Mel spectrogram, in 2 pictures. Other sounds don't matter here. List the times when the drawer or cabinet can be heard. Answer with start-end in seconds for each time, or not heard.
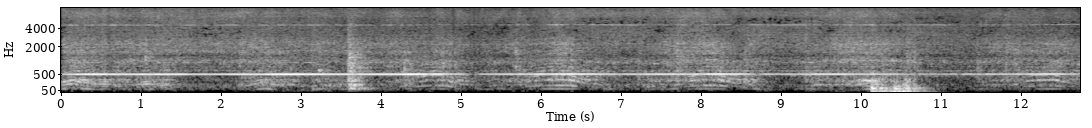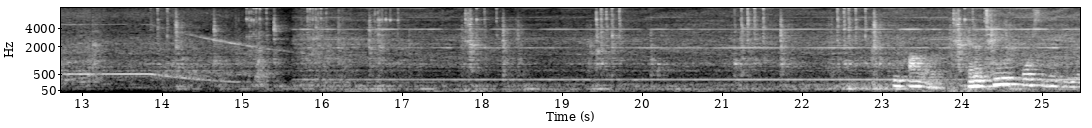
3.1-3.9, 10.1-10.8, 22.3-23.2.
